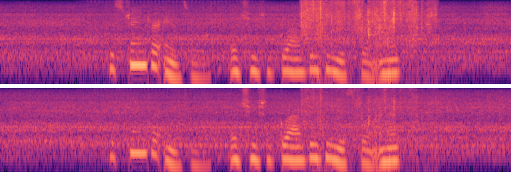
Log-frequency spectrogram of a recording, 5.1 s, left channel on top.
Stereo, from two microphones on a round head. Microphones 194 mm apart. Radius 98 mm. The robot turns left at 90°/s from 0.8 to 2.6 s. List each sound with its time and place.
1.1 s a woman speaking: 105° left; by 4.0 s 30° right
3.0 s crumpling: 70° left (ahead or behind)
